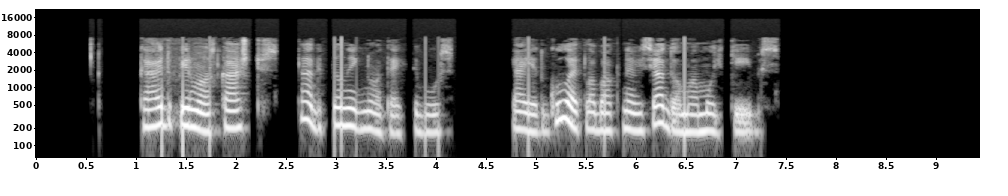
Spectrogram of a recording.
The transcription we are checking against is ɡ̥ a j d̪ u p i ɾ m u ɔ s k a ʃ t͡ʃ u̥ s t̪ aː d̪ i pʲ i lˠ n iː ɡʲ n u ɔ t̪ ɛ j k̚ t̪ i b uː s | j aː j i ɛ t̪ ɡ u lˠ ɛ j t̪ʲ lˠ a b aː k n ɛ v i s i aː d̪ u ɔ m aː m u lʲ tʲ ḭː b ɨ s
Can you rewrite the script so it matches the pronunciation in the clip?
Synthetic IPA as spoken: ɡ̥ a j d̪ u p i ɾ m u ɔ s k a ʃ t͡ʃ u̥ s t̪ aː d̪ i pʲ i lˠ n iː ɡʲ n u ɔ t̪ ɛ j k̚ t̪ i b uː s | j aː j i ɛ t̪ ɡ u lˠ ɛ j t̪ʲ lˠ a b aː k n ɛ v i s j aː d̪ u ɔ m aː m u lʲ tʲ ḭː b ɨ s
